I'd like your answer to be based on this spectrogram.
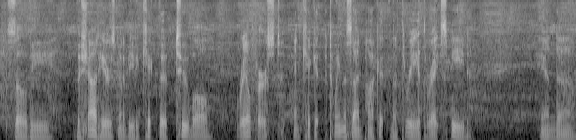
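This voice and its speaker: Speaking quietly, a man with a very deep, low pitch is heard over noticeable background noise. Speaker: pool commentator. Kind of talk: live commentary.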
